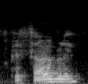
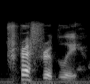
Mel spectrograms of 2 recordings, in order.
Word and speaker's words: preferably: So, preferably, if one had the choice. Okay. So the stress is at the very beginning. Preferably.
